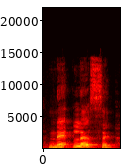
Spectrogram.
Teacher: इनका उच्चारण, वर्णों का उच्चारण करते समय जिह्वा की नोक ऊपर के दांत के मसूड़े का स्पर्श करती है, अतः दंत भाग का स्पर्श नहीं करती, इसलिए इन्हें वर्ष या मसूड़े से उत्पन्न वर्ण कहा जाता है।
